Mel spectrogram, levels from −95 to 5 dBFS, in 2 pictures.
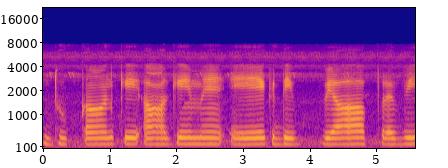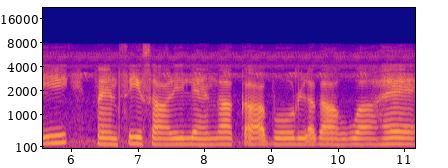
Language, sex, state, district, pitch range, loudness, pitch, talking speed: Hindi, male, Jharkhand, Deoghar, 165-175 Hz, -18 LUFS, 170 Hz, 80 wpm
